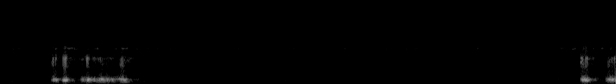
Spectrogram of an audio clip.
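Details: Low rumbling snorts during breathing in two clusters separated by a quiet pause: snoring in a sleeping Chihuahua.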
